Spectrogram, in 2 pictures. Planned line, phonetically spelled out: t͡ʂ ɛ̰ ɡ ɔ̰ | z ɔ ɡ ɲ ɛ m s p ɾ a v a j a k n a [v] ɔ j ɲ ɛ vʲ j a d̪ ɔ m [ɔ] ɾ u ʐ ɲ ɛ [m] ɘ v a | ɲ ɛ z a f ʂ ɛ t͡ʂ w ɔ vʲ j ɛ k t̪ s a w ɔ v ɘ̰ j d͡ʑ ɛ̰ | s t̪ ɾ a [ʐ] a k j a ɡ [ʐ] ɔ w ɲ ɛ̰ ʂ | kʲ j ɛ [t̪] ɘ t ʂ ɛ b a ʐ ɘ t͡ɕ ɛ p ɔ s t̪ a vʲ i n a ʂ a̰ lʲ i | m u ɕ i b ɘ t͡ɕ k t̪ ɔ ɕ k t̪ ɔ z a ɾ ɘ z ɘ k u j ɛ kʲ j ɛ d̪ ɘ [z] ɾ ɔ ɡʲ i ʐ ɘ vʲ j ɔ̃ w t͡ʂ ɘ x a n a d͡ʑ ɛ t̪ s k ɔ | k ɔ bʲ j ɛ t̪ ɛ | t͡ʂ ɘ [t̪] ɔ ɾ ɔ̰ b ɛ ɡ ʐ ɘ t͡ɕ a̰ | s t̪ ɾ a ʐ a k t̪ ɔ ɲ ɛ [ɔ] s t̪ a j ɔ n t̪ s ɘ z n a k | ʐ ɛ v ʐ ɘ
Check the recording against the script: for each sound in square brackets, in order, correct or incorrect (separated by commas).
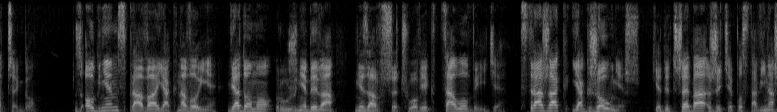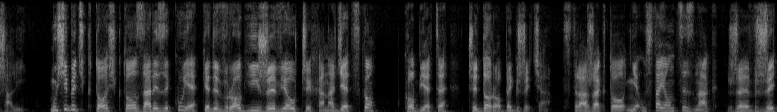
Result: correct, correct, incorrect, correct, correct, incorrect, incorrect, incorrect, incorrect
